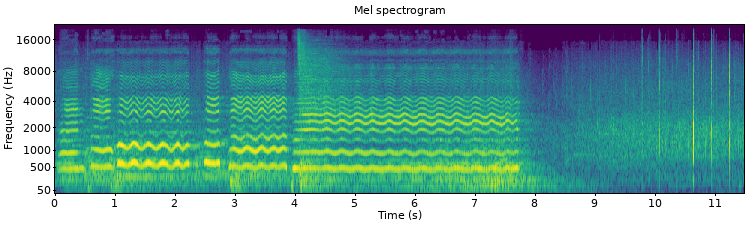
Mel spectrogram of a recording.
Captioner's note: cheers and applause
